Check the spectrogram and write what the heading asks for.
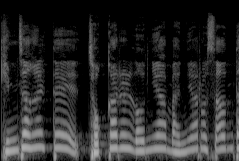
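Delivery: high-pitched AI narrator voice.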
